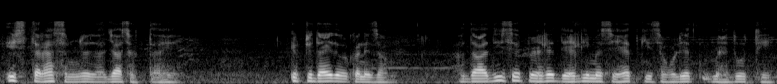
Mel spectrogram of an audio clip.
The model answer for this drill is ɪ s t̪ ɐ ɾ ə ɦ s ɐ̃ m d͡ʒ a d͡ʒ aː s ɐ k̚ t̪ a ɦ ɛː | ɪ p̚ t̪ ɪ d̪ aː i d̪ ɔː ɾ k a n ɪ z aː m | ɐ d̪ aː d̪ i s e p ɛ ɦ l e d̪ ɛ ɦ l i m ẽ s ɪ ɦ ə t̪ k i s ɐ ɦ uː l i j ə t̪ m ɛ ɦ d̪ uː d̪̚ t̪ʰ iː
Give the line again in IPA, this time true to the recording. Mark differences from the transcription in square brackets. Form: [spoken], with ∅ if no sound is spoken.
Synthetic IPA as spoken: ɪ s t̪ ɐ ɾ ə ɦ s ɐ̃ m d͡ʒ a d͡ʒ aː s ɐ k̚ t̪ a ɦ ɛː | ɪ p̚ t̪ ɪ d̪ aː i d̪ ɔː ɾ k a n ɪ z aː m | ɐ d̪ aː d̪ i s e p ɛ ɦ l e d̪ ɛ ɦ l i m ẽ s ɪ ɦ ə t̪ k i s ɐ ɦ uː l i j ə t̪ m ɛ ɦ d̪ uː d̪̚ t̪ʰ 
